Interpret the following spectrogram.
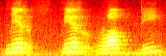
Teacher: रॉ मुफ़ख़म पढ़ी जाएगी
